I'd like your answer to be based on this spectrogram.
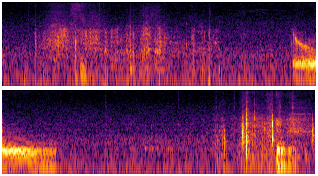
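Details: Adult just after eating a snack of ribs: a low gurgling stomach growl lasting under a second, with faint bubbling before and after; ordinary stomach rumbling after a meal.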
